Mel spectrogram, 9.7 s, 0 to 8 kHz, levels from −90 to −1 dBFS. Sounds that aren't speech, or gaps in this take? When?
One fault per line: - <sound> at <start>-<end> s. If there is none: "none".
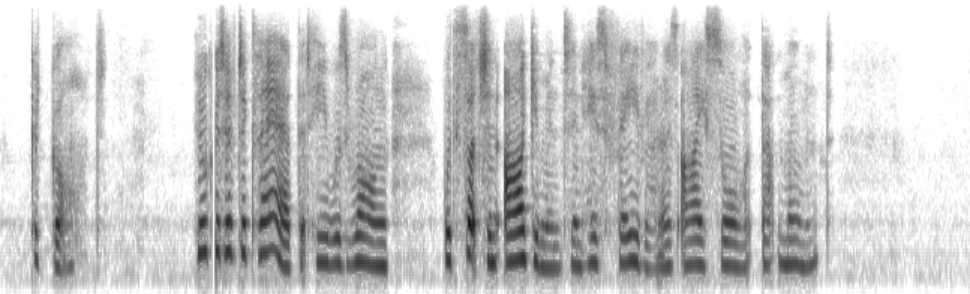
- dropout at 2.1-2.2 s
